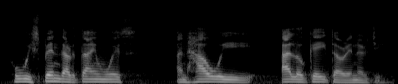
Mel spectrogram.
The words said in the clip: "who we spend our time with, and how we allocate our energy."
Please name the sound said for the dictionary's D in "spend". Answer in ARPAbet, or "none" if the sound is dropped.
D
